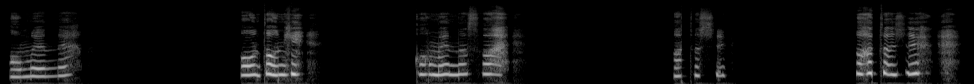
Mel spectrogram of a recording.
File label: girl gomen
